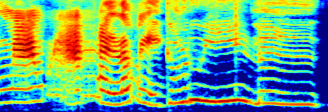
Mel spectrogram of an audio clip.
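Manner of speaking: high, drawn-out goofy wail; silly nonsense knight. Retold or imitated. Reviewer imitating the knights' new word, high goofy mock wail. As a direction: garble it loudly as a silly knight.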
